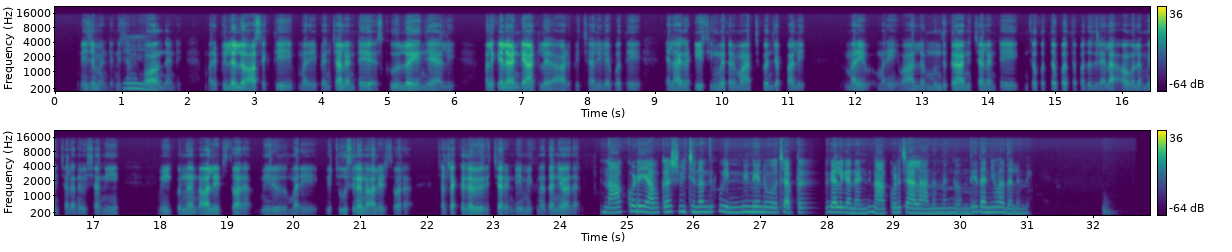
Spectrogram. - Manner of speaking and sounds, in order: static; in English: "టీచింగ్ మెథడ్"; in English: "నాలెడ్జ్"; other background noise; in English: "నాలెడ్జ్"; distorted speech
- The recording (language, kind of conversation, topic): Telugu, podcast, పిల్లల్లో చదువుపై ఆసక్తి పెరగాలంటే పాఠశాలలు ఏమేమి చేయాలి?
